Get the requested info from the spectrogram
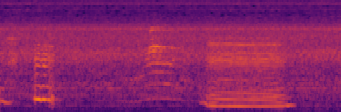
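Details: Pet cats at home: a short high meow, then a faint rising mew and a long, steady, lower meow with clear harmonics lasting almost a second, indoors in a small room.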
